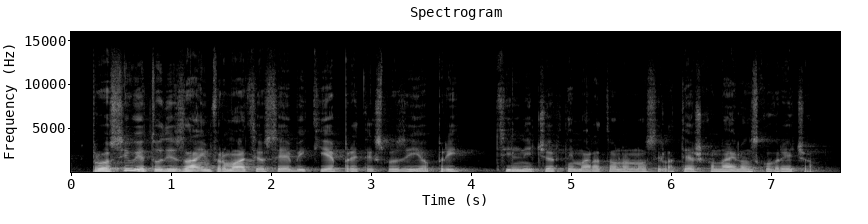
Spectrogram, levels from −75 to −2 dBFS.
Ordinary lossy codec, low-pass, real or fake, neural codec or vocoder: none; 14.4 kHz; real; none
